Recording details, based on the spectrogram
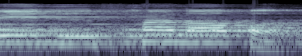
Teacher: وقف کی صورت میں ساکن ہوگا، اس پر قلقلہ بھی ہوگا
